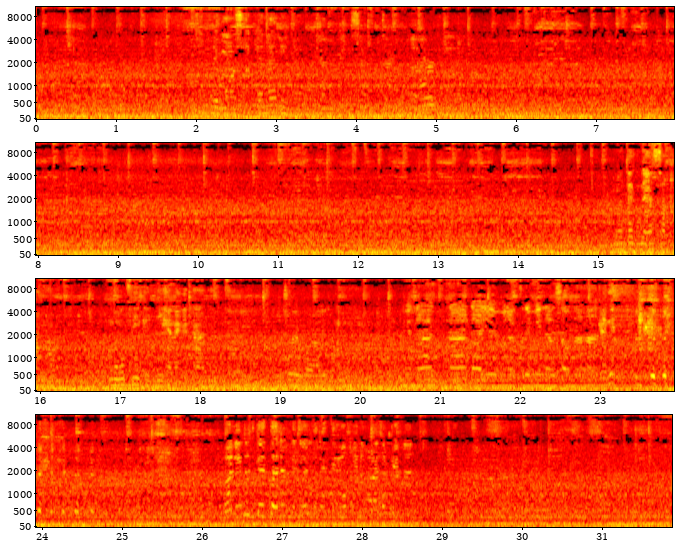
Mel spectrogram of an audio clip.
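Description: Steady low road and engine rumble heard inside a car's cabin while cruising at highway speed.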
